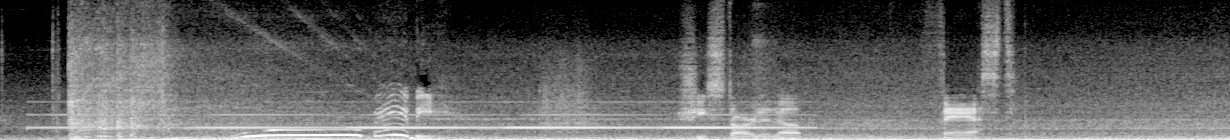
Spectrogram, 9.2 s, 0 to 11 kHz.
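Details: 2004 Jeep Liberty 3.7L V6 after replacing a failed starter (no-crank no-start): brief crank, then the engine catches quickly and settles into a steady, even idle; a clean, healthy start.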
